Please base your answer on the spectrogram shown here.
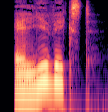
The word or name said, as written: algevækst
